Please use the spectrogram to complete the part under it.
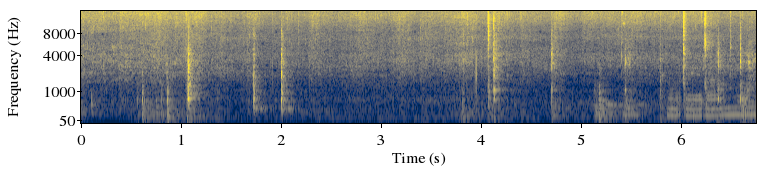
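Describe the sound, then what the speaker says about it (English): Shrimp in a hot pan, with scattered stirring scrapes and soft sizzling crackle, the pops and clinks coming in irregular bursts across the whole stretch, no voices. "I'm going to go ahead and add in my smaller shrimp"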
